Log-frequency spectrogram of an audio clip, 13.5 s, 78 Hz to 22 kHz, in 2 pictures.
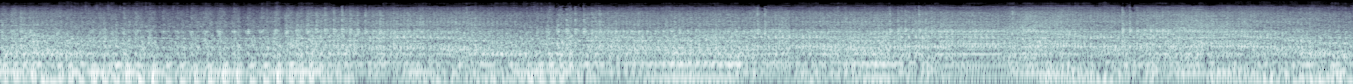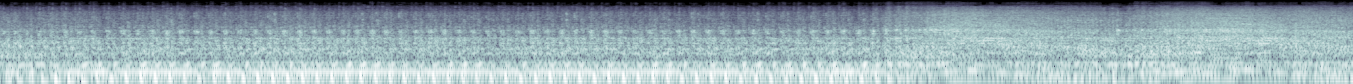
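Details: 2008 Yamaha Rhino: with the clutch off the crank, a strange loose maraca-like rattling knock at rough idle that stays through the revs; internal knock, source not yet pinned down.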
